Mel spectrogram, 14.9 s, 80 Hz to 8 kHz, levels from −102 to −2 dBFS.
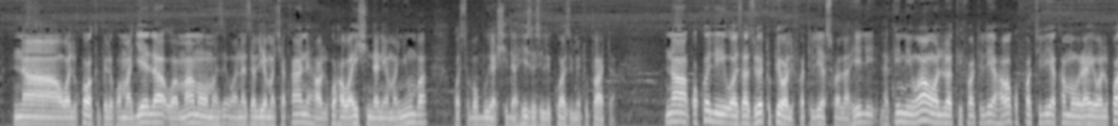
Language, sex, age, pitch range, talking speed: Swahili, male, 40-59, 115-140 Hz, 145 wpm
